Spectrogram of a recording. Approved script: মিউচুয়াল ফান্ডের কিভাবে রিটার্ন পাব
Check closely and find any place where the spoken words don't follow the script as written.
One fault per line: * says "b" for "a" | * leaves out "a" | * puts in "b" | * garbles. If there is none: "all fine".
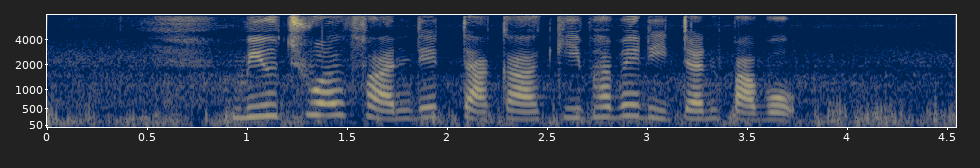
* puts in "টাকা"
